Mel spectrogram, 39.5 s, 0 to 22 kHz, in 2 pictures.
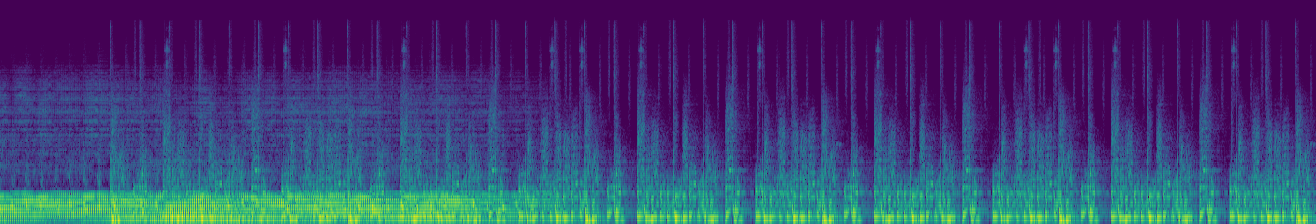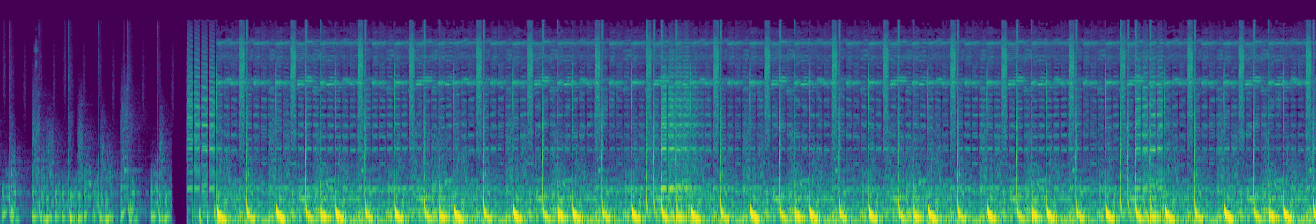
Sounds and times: Music: 0.0 - 39.4.

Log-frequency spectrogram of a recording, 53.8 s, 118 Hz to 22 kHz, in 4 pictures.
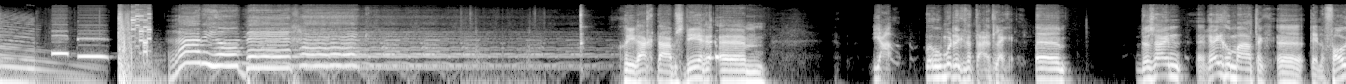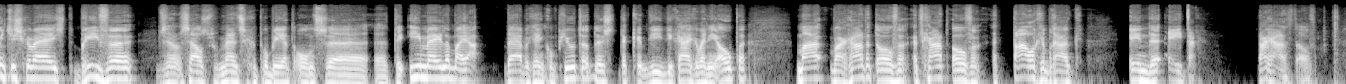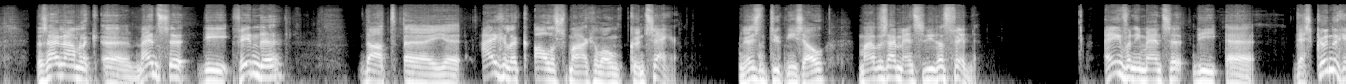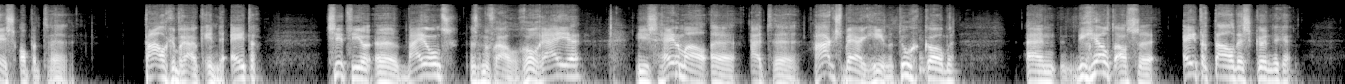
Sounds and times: Speech: 6.2 - 7.7, 8.7 - 10.7, 11.4 - 26.7, 27.3 - 29.8, 30.5 - 36.8, 37.8 - 41.2, 41.8 - 43.0, 43.6 - 50.0, 50.6 - 53.4.

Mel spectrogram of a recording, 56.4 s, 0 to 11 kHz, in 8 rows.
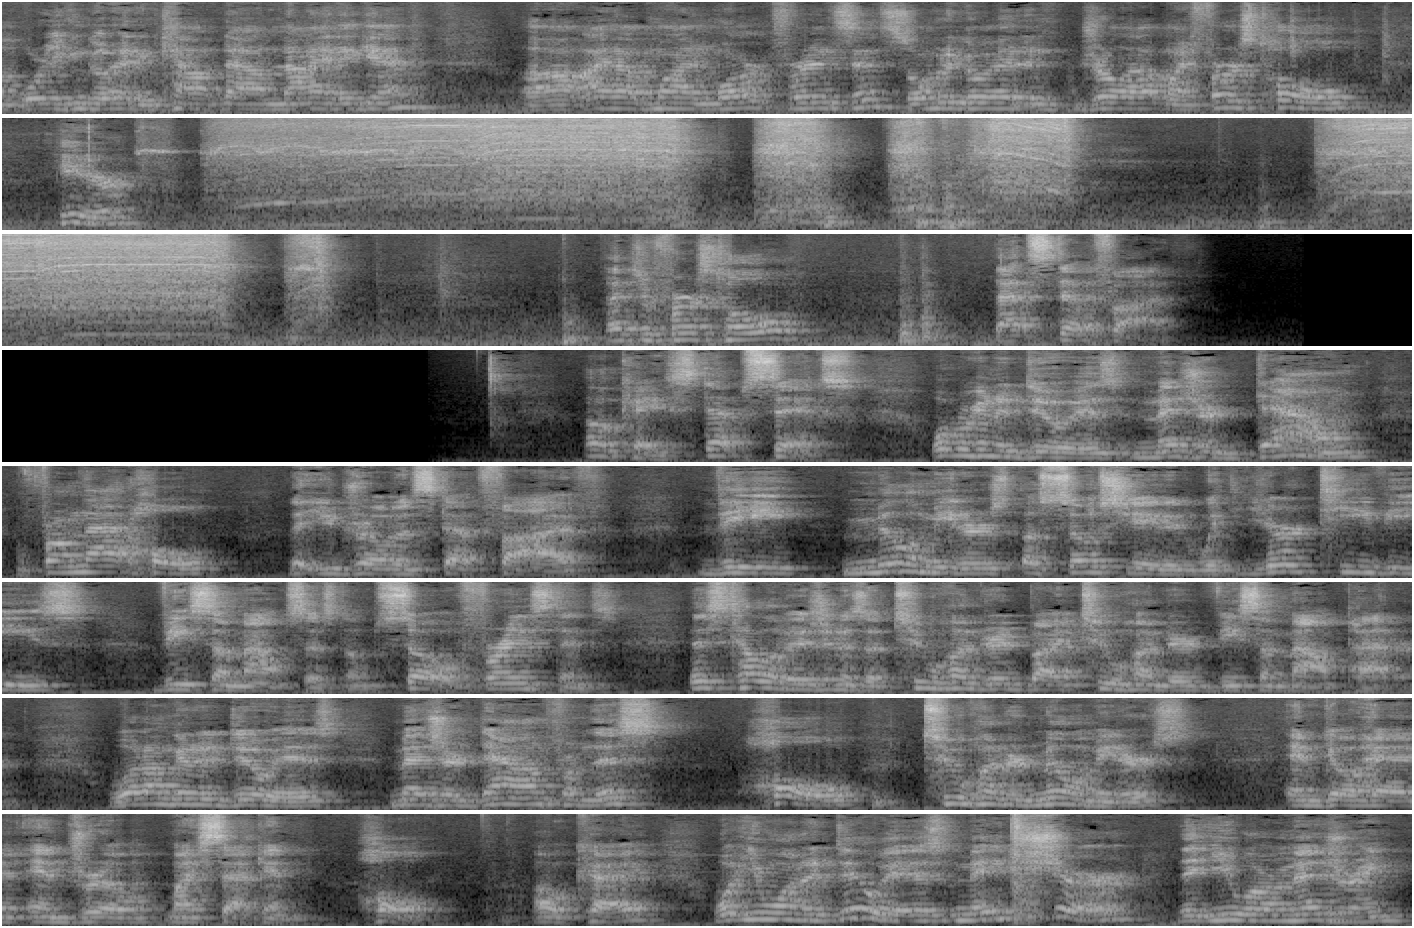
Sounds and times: Speech: 0.0 - 7.8, 17.1 - 18.2, 19.0 - 20.1, 24.0 - 56.4
Inside, small room: 0.0 - 20.6
Drill: 7.8 - 12.5, 13.6 - 15.8.

